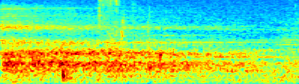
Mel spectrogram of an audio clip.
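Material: Nothing is struck.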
